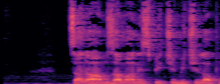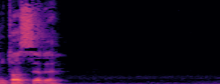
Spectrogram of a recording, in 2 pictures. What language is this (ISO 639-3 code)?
lzz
